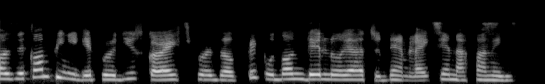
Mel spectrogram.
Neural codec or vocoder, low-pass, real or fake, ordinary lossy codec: codec, 16 kHz, 2 kbps, X-Codec, HuBERT features, trained on general audio; 7.2 kHz; fake; none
